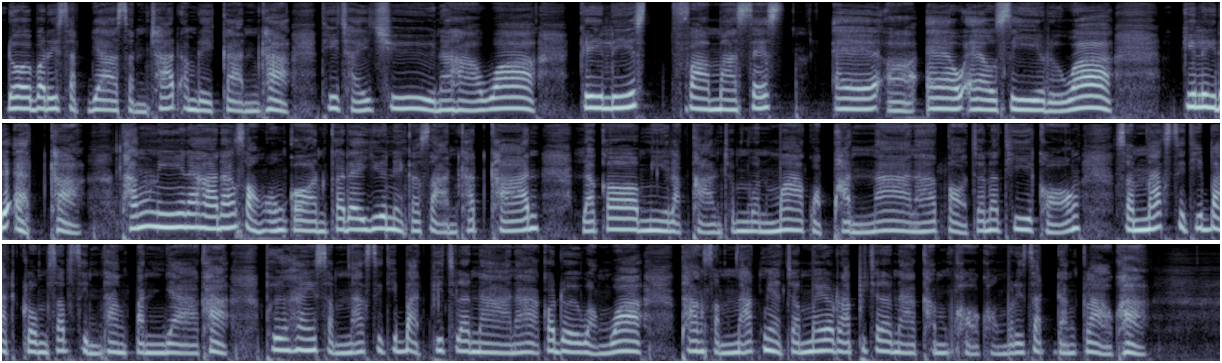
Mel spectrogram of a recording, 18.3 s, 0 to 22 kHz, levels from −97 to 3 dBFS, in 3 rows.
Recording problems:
wrong speed and pitch; too fast and too high; 1.6 times normal speed

